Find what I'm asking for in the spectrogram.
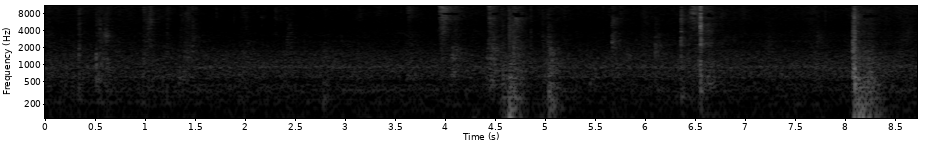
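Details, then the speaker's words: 2009 Nissan Note, left-hand (UK passenger) door lock actuator after replacement: a few crisp single clunks as the lock cycles, no buzzing or grinding unlike the old noisy one; normal actuator operation. "solenoid okay so that solenoid is working okay and it's not noisy like the other one was"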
